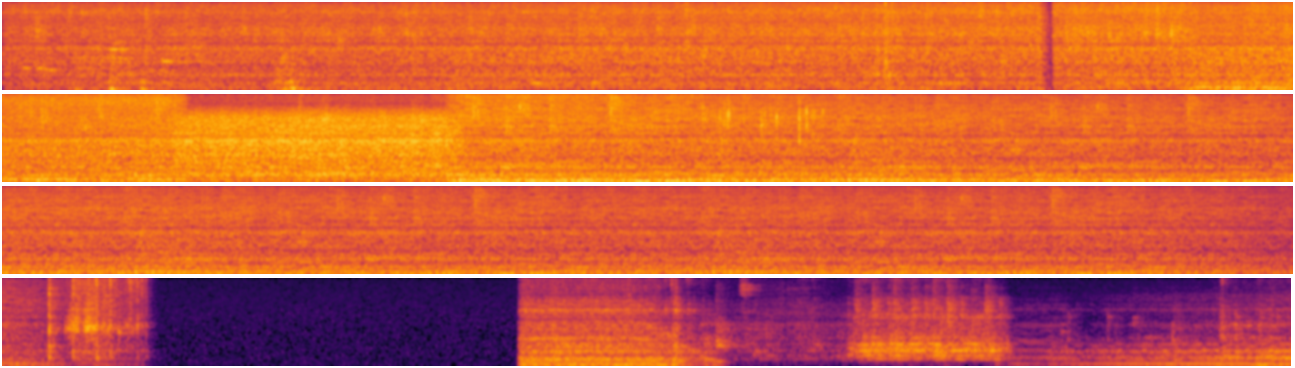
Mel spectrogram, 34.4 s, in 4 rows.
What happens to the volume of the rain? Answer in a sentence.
The loudness of the rain goes up, then down.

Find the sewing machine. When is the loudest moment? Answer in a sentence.
The loudest moment of the sewing machine is at 30 seconds.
